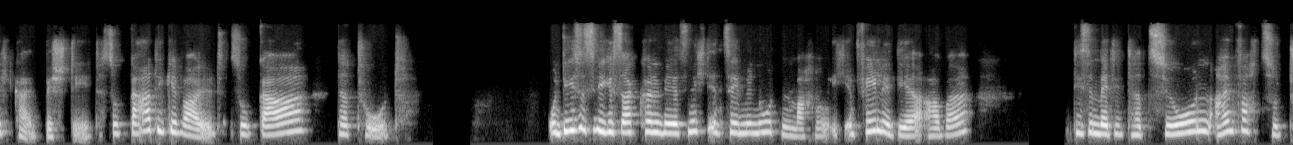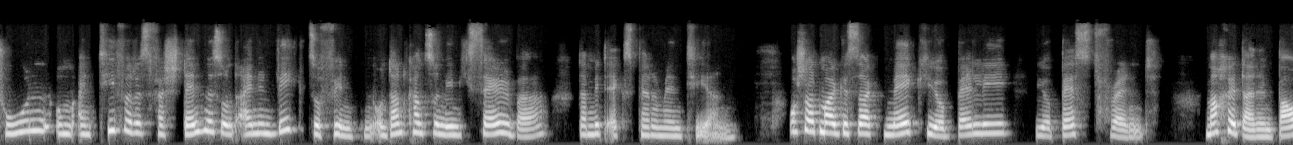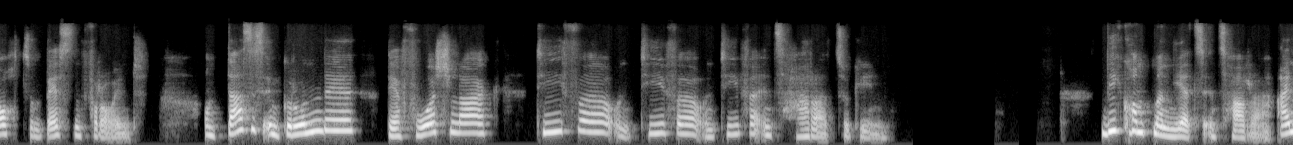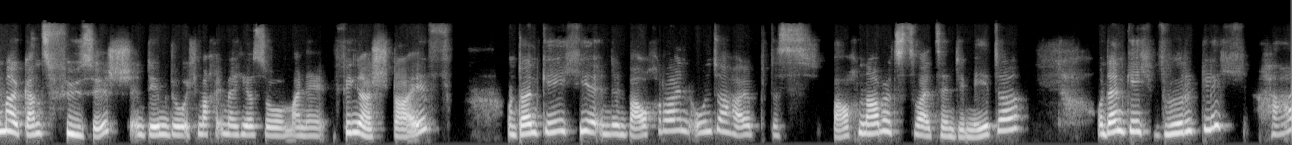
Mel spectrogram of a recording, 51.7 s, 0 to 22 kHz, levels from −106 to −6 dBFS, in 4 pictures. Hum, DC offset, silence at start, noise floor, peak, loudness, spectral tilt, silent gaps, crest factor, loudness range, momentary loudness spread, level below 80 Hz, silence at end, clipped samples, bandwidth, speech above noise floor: none; under 0.1%; 0 s; -83 dBFS; -4 dBFS; -22 LUFS; -6 dB/octave; 4.33-4.71 s, 10.29-10.65 s, 34.99-35.81 s, 36.05-36.23 s; 18 dB; 5 LU; 12 LU; -70 dBFS; 0 s; under 0.1%; 12.5 kHz; 61 dB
